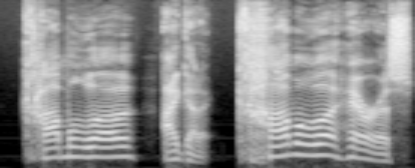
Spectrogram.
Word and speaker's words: Kamala: Never mind if you have one of those names that no one knows how to pronounce. Like, god forbid Cabala Camela Kamala, I got it.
